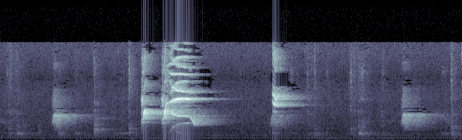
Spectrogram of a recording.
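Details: Algerian goldfinch giving a short, uneven run of high twittering notes, with one louder, sweeping trilled flourish in the middle, then sparse single chirps; quiet background.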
